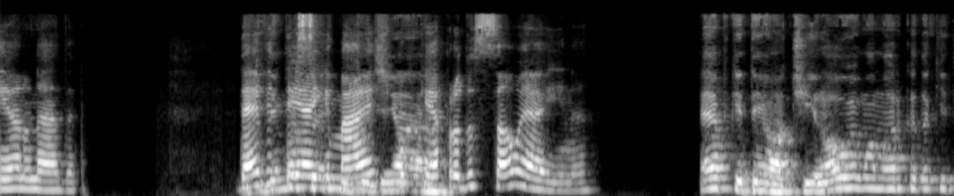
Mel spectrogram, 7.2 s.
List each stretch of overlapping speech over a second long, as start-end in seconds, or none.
1.8-3.4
